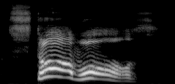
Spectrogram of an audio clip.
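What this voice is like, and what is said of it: Dramatic movie announcer voice. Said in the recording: “Do I want to do the intro and the announcer voice again?”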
